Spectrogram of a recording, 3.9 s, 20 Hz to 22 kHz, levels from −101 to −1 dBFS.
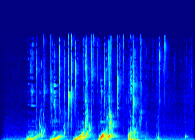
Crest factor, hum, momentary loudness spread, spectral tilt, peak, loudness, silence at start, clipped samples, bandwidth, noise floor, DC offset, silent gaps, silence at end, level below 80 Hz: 24 dB; none; 23 LU; -5.5 dB/octave; -10 dBFS; -32 LUFS; 0.5 s; under 0.1%; 17 kHz; -70 dBFS; under 0.1%; none; 1.15 s; -60 dBFS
